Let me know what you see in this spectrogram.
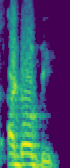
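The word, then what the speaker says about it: Adobe: Download करते हैं, और इसको बहुत से लोग अडोब रीडर बोलते हैं, but this is नॉट अडोब, this is अडोबी.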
